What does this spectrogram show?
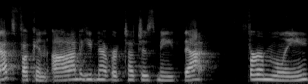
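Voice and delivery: plain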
